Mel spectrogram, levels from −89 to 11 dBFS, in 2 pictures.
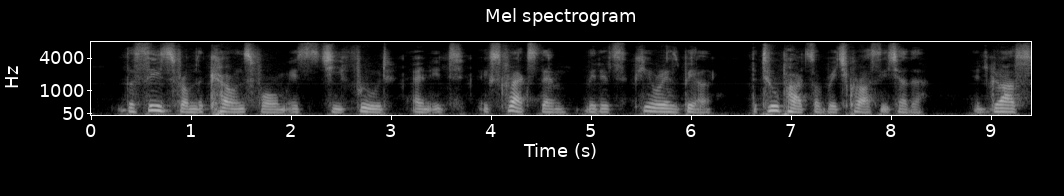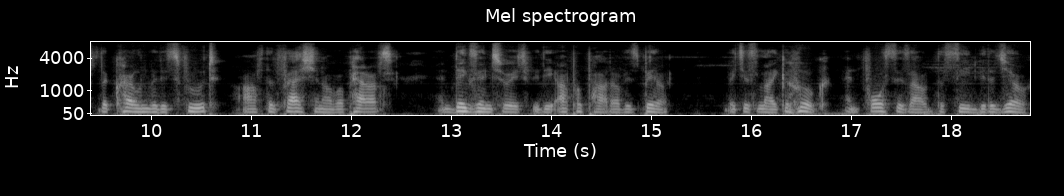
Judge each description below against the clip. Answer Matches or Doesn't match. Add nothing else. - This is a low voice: Matches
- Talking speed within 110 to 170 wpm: Doesn't match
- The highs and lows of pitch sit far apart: Doesn't match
